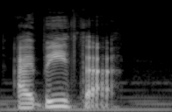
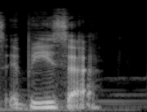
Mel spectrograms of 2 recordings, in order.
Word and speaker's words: Ibiza: Just a note here on pronunciation, my British friends would say Ibiza, but I'm going to go with the U.S. pronunciation here, which is Ibiza.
